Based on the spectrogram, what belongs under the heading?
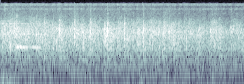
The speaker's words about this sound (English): Well, clap your hands, people.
